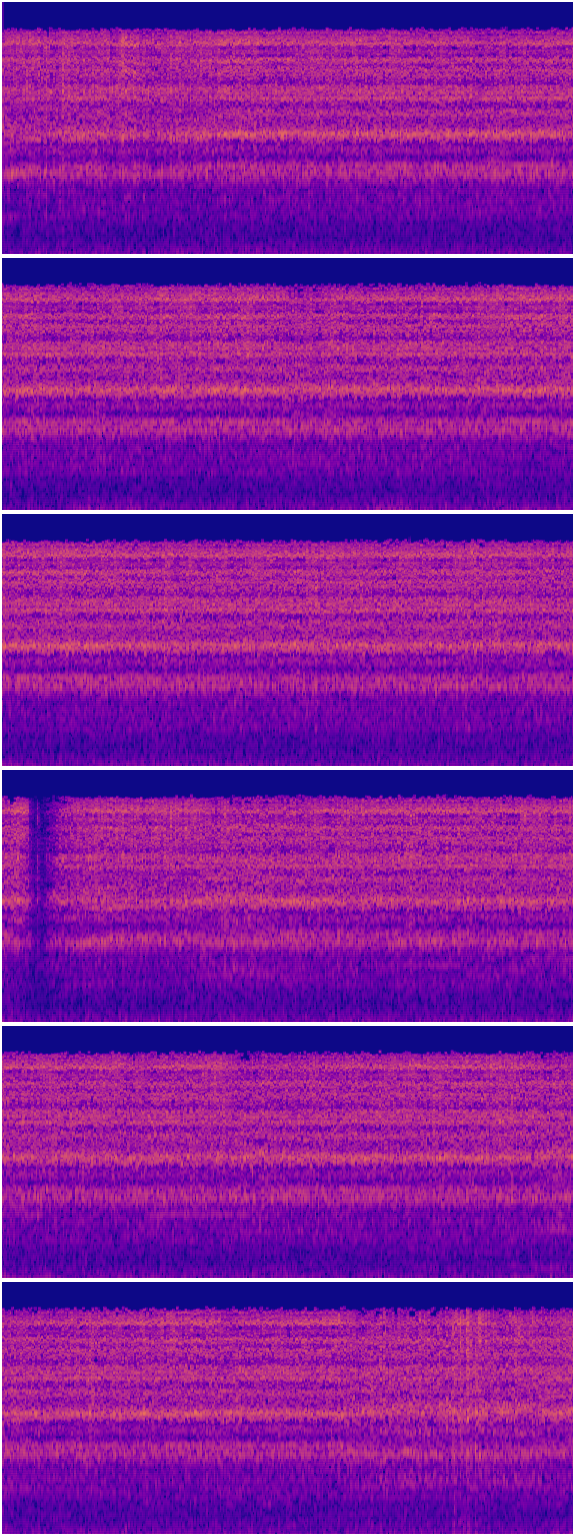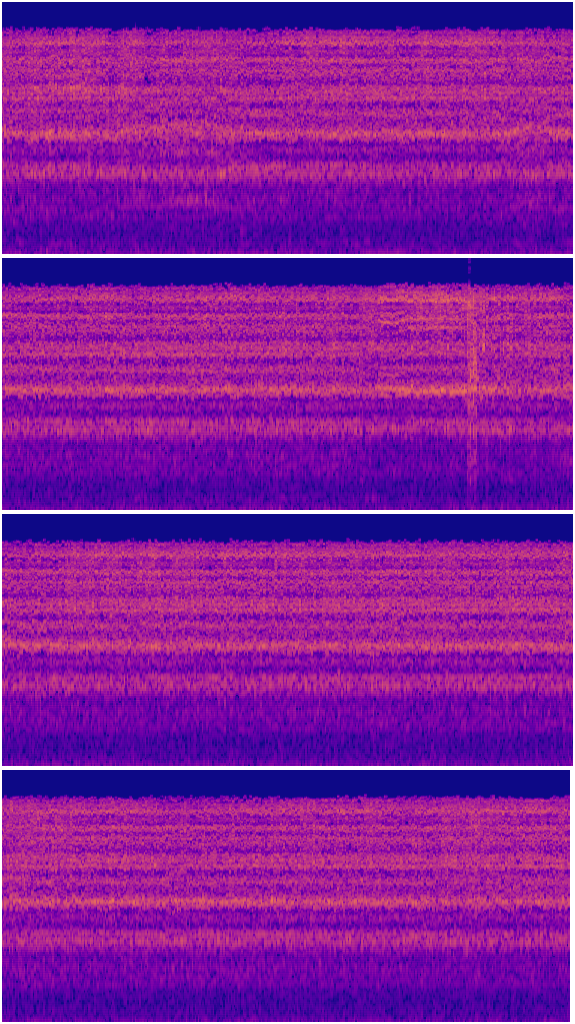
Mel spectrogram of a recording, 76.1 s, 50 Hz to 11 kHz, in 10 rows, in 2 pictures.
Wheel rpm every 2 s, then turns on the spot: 150, 160, 160, 160, 160, 160, 160, 160, 160, 160, 160, 120, 150, 160, 160, 160, 160, 160, 160, 160, 160, 160, 160, 160, 170, 160, 160, 160, 160, 160, 160, 160, 160, 160, 160, 160, 160, 160.
none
